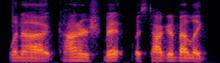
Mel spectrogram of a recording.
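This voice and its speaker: A young man co-hosting a casual podcast chat, excitable and full of "like". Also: mid-range voice, fast talker, clean tone, dry recording. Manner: filler-heavy, excitable. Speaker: podcast co-host.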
